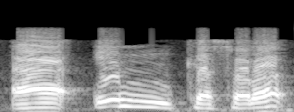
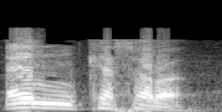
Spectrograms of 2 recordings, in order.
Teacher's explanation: the hamzatul wasl with its kasra is omitted. It's deleted, it's not written, and it's not pronounced. · Shown in: second take · Term: hamzatul wasl is omitted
